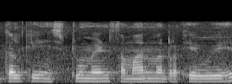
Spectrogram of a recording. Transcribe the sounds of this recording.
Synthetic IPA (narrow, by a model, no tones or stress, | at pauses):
kəlkeɪ̃nsʈɾumẽːɳʈsɐmaːnmɐ̃nɾɐkʰeɦʊeɦɛ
